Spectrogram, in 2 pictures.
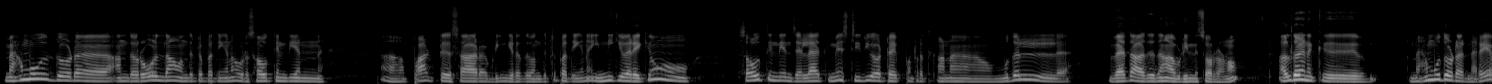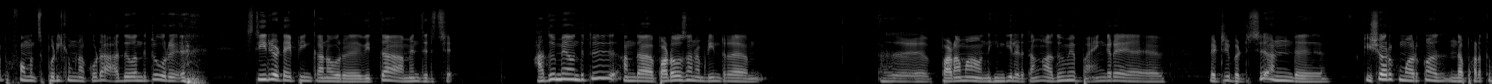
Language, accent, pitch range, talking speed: Tamil, native, 150-195 Hz, 125 wpm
